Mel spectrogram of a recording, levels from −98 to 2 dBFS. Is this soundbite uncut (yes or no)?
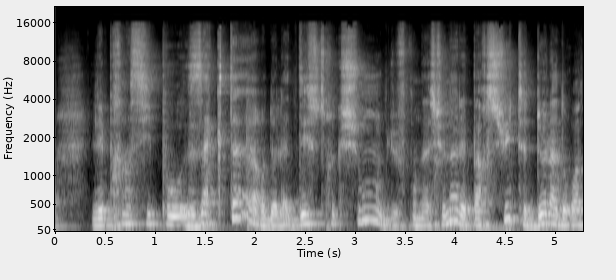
yes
